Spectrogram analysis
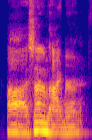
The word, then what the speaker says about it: Schottenheimer: Anyway, Pete Carroll to the Raiders and Brian Schottenheimer.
